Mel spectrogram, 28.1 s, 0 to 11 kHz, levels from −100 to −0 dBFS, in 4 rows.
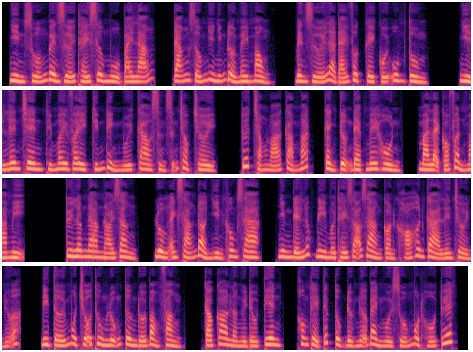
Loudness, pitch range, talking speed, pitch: -24 LUFS, 190-230 Hz, 235 wpm, 210 Hz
